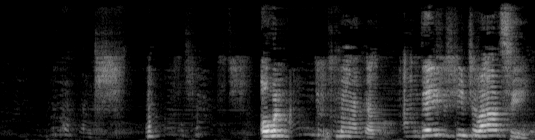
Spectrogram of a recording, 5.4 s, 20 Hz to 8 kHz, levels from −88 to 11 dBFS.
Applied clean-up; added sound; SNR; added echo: neural mask model DeepFilterNet 3.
